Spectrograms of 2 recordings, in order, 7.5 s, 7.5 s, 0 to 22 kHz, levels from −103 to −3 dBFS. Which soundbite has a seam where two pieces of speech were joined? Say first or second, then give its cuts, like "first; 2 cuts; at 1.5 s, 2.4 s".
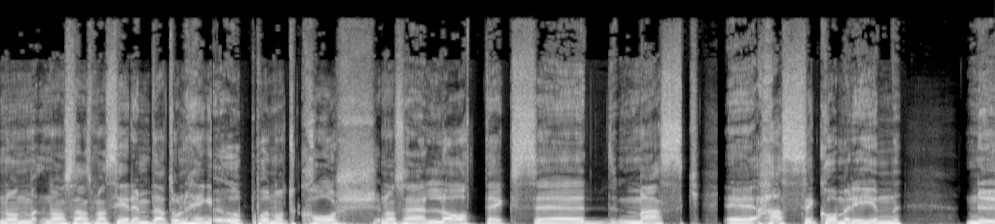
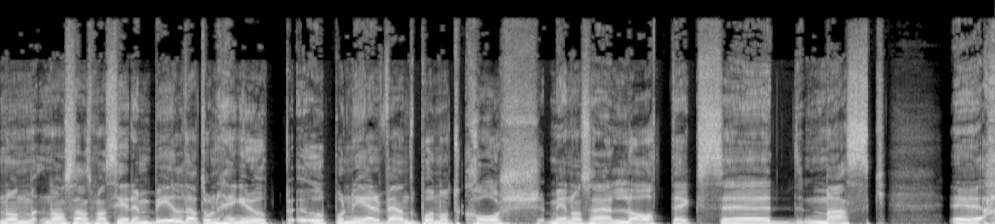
first; 5 cuts; at 1.1 s, 1.6 s, 1.9 s, 2.9 s, 5.4 s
